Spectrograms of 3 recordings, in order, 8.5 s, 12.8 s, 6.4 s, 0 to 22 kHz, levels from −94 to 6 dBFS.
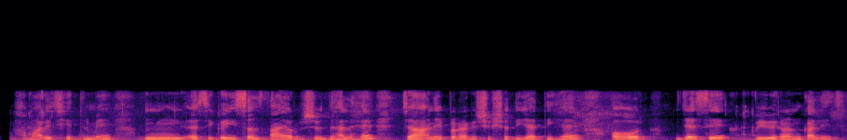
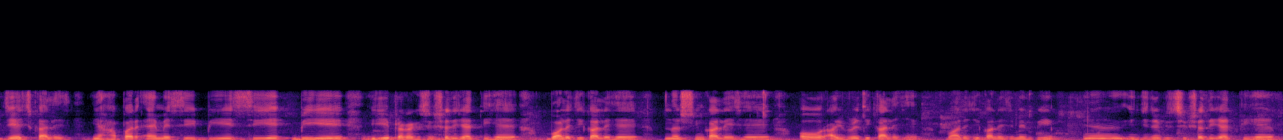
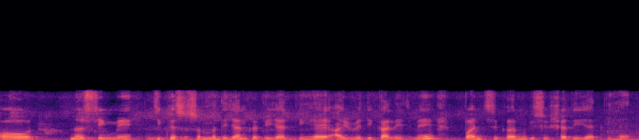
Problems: constant background noise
